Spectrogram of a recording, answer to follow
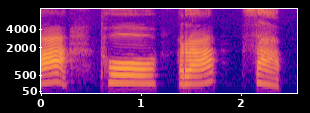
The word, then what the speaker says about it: โทรศัพท์: คำ ว่า โทรศัพท์ ค่ะ เรา จะ อ่าน ว่า โทรศัพท์ ไม่ อ่าน ออก เสียง ค ทหาร นั่น เอง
